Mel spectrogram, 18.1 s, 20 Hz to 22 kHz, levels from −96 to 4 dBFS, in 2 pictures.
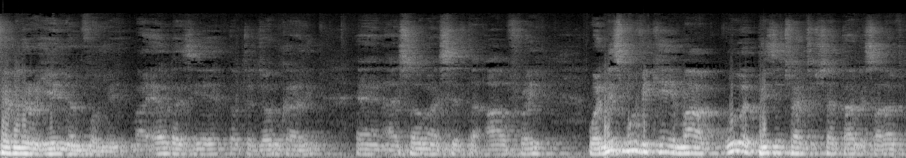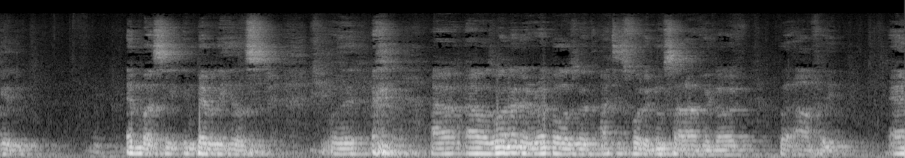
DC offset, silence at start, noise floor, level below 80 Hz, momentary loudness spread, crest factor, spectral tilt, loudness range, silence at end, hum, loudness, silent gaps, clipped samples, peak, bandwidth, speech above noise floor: under 0.1%; 0 s; -40 dBFS; -44 dBFS; 16 LU; 14 dB; -8 dB/octave; 10 LU; 0 s; none; -15 LUFS; none; under 0.1%; 0 dBFS; 13 kHz; 26 dB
